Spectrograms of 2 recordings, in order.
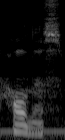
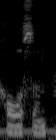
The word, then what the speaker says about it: Holness: holen or uh yeah holen I want to say I w't say it correctly yeah holness my bad not wholesome holess detective holess which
